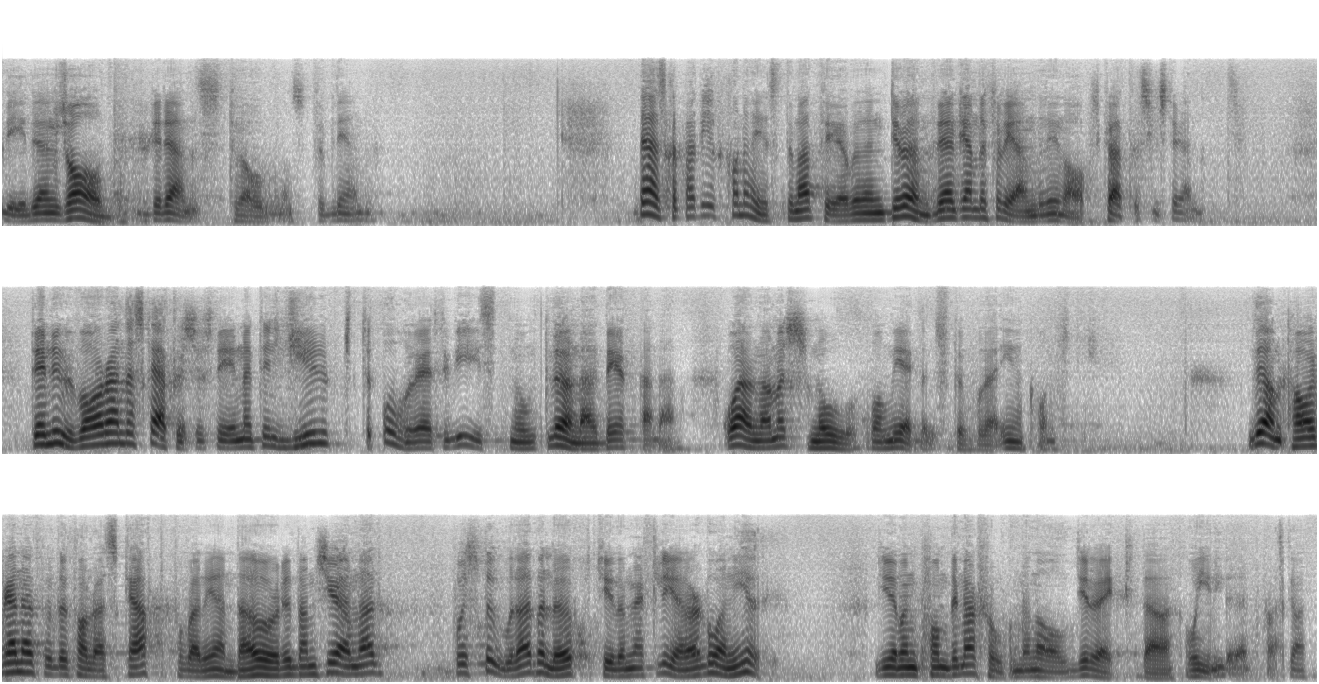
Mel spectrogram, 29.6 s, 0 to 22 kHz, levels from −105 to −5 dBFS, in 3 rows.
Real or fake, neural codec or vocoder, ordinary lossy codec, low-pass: fake; codec, 16 kHz, 0.5 kbps, X-Codec, HuBERT features, trained on general audio; none; none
